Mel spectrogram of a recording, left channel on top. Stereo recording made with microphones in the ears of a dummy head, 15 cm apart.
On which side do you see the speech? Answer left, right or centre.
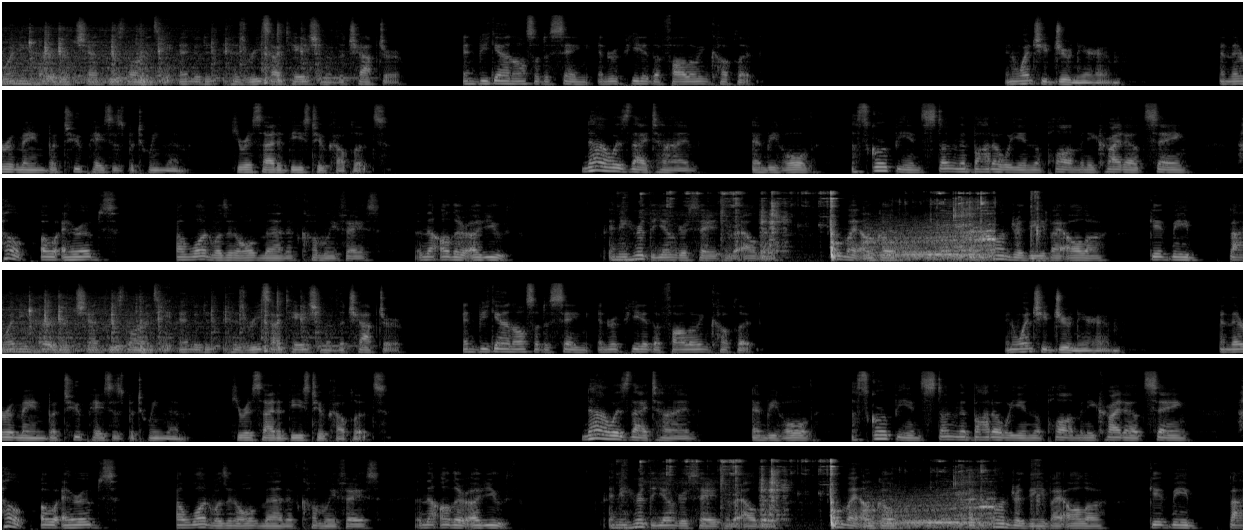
right.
